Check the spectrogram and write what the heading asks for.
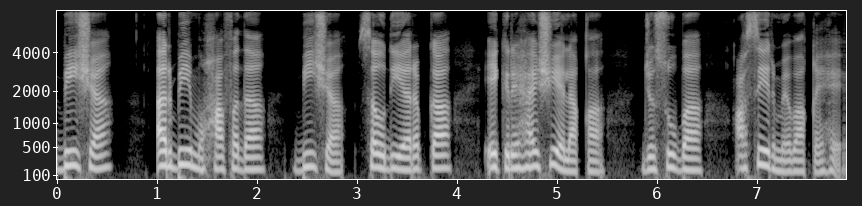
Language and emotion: Urdu, neutral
